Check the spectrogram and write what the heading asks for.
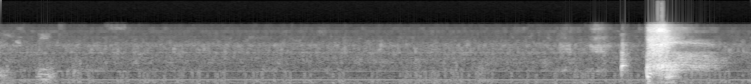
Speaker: guys, I'm gonna sneeze, like usual. It's just like, blah. Just Feels really weird.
